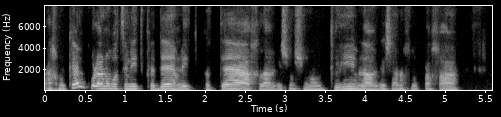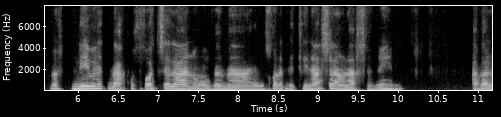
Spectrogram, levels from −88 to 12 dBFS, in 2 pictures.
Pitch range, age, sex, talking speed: 170-205 Hz, 20-39, female, 105 wpm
